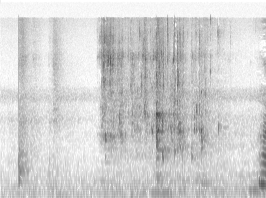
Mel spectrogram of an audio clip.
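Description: Milk pouring from a plastic sachet into a stainless steel saucepan: a splashing pour that starts about one and a half seconds in and runs for about two seconds, after a brief click near the start.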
